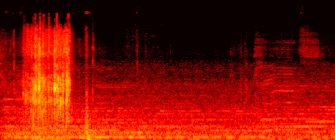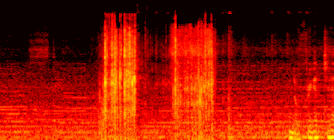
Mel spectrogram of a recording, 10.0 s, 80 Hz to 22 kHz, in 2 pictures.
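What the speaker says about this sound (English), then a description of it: "Let's do 5 shuffles for Taurus" Tarot cards are shuffled in several loud riffling bursts, with quiet pauses between them and faint background sound.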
